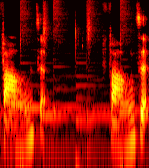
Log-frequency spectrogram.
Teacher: In this case, 子 is neutral tone, no tone mark, no stress, just brief and light.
